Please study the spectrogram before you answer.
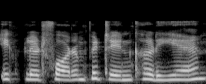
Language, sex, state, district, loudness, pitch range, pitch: Hindi, female, Bihar, Vaishali, -15 LUFS, 215-245 Hz, 225 Hz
